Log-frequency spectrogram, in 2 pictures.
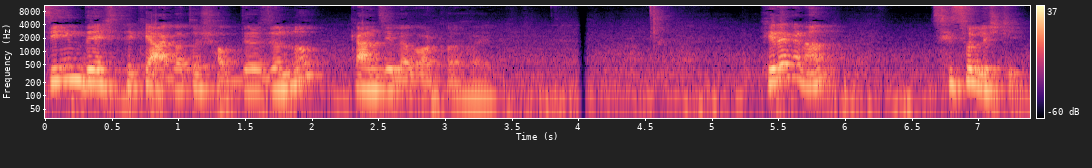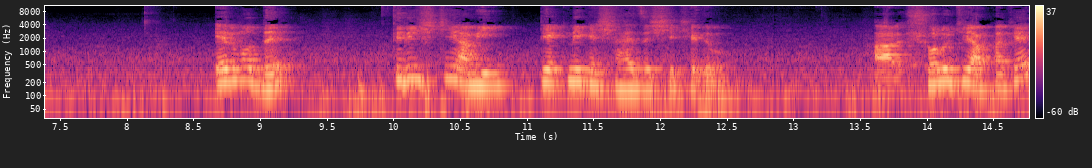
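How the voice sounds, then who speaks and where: A man's voice: on the high side, big pitch swings, moderate pace, long pauses, roomy sound, a little hiss or hum. A man teaching a language lesson, patiently reading syllables aloud one by one in drills.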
